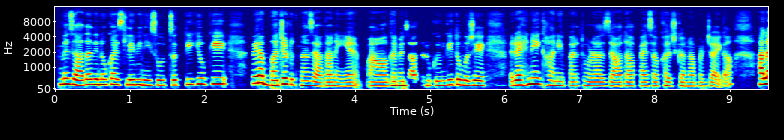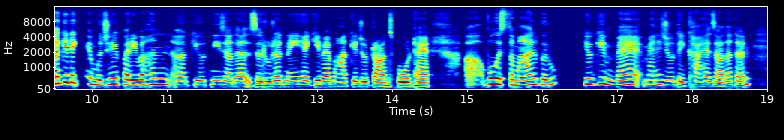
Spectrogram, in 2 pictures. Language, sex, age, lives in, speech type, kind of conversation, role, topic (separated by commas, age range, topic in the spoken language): Hindi, female, 35-39, India, conversation, advice, user, मेरे लिए यात्रा की योजना बनाना इतना मुश्किल क्यों है?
